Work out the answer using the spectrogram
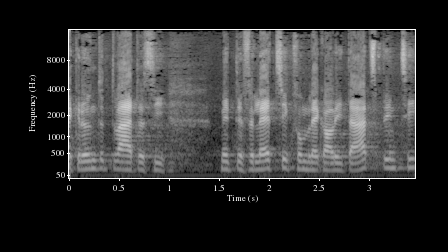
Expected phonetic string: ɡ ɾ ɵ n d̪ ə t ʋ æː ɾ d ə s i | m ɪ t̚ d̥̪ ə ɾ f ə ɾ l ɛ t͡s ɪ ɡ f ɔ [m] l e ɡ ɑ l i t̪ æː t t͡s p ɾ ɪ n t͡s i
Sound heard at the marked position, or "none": m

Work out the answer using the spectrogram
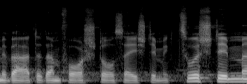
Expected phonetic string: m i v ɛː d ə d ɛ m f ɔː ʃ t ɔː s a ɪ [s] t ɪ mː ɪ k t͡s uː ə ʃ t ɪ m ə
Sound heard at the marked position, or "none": ʃ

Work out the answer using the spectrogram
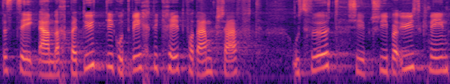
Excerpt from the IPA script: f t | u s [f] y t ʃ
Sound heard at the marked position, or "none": f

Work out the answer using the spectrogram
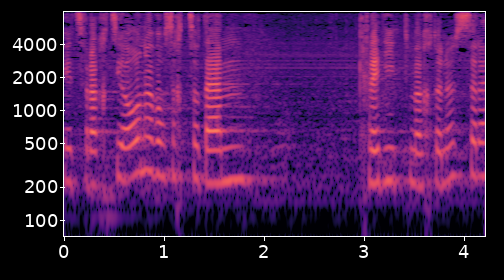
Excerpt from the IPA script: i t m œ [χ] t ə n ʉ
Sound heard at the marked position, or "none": χ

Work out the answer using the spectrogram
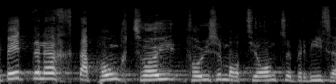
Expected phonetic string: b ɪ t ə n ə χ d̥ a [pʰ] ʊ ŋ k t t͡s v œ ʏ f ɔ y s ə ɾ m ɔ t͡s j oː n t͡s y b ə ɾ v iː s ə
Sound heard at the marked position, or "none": pʰ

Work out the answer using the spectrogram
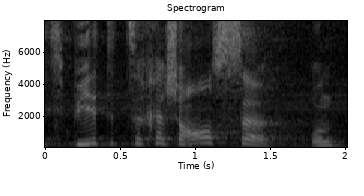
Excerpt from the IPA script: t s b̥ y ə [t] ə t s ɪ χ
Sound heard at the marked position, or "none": t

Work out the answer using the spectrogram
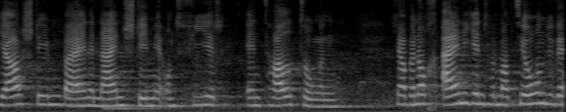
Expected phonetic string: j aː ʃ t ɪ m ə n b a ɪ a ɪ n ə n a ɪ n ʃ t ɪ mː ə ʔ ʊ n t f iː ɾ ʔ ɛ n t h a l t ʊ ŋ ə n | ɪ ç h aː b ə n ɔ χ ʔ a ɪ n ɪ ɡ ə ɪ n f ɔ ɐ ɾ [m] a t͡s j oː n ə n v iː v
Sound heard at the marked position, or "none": m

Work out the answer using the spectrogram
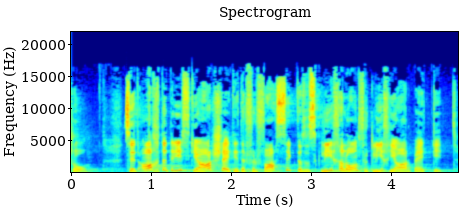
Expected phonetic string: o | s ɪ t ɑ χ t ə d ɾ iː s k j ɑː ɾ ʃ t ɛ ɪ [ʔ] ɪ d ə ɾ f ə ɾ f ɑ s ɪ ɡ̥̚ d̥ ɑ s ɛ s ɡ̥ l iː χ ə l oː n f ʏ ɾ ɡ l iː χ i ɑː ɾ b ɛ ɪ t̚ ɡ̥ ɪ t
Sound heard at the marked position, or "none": t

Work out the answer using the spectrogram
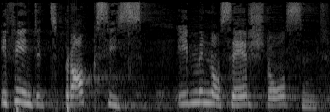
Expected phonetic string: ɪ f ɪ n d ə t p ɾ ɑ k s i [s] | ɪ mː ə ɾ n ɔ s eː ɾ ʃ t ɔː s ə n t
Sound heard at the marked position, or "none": s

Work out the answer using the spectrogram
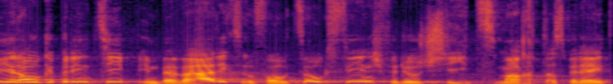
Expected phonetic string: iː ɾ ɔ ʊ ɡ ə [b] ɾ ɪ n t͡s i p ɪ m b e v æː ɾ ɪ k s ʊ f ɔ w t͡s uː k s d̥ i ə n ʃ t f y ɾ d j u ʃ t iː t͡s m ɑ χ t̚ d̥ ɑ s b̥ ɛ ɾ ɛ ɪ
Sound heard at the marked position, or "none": p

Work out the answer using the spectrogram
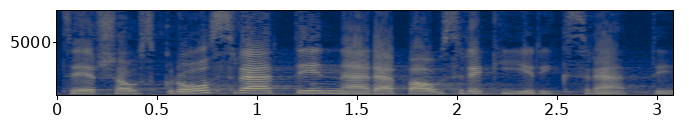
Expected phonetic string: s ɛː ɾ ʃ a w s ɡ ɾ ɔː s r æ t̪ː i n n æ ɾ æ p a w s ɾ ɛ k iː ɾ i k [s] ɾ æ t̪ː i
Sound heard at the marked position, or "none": s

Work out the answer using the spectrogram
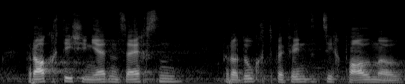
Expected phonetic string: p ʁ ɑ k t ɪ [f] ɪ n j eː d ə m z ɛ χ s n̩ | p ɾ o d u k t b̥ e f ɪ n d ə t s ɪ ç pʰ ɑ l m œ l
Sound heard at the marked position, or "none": ʃ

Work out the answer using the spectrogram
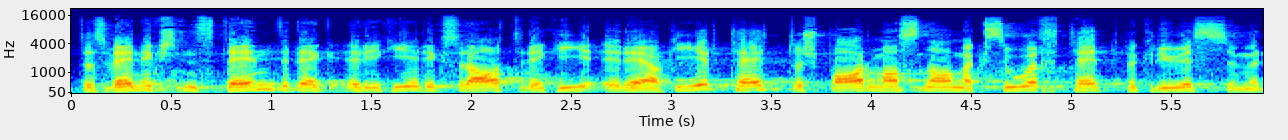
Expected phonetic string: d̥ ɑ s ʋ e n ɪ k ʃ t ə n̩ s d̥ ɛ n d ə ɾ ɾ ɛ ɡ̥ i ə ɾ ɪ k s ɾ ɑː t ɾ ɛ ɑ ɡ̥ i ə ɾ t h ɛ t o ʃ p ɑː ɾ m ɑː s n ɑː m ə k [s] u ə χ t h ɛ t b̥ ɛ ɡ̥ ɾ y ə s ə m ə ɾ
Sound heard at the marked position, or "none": s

